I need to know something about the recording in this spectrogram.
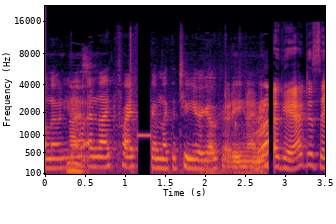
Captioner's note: beep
